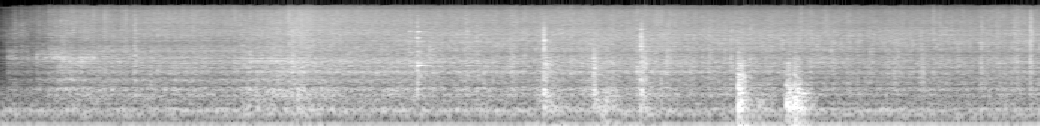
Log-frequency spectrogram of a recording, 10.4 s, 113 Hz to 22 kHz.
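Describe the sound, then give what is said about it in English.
A pound of hamburger meat fries in vegetable oil in a frying pan, giving a steady, loud sizzle throughout, with a few soft knocks and scrapes of stirring in the second half. “After you've added this vegetable oil, you're going to be adding 1 pound of hamburger meat to cook.”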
